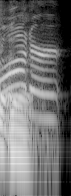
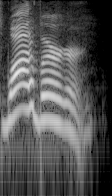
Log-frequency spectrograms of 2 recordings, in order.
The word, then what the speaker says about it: Whataburger: It's Whataburger. – What's a burger? – No. – Would you just say? – The H is silent. So just say that. Whataburger. Like you say with A.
